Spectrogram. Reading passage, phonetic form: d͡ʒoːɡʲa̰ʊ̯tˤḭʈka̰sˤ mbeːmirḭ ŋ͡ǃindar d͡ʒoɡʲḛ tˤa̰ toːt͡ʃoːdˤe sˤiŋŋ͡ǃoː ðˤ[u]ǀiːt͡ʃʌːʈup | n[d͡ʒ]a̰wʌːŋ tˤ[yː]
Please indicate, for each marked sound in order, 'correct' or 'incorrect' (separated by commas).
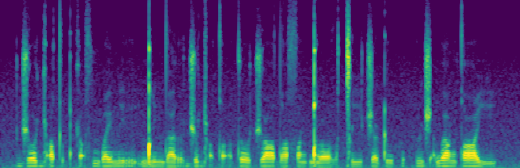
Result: incorrect, correct, incorrect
